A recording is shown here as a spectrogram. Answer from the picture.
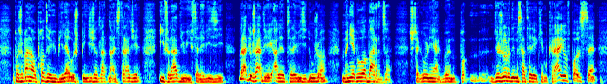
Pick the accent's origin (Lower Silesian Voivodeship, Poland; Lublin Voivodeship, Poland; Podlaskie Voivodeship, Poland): Lower Silesian Voivodeship, Poland; Brzeg Dolny; w Brzegu Dolnym, skąd pochodzę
